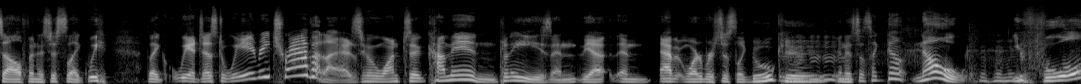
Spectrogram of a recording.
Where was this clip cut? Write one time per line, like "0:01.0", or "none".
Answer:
none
